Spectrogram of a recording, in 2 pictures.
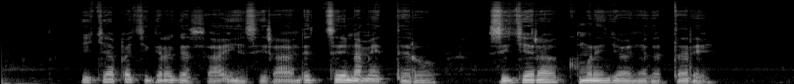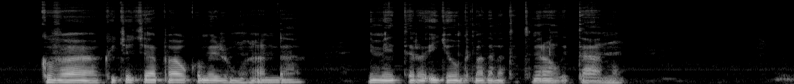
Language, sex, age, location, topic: Kinyarwanda, female, 50+, Nyagatare, government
